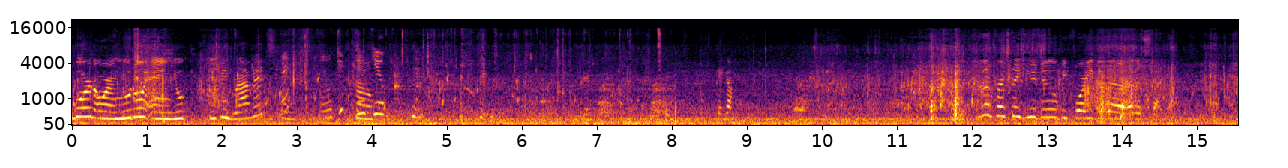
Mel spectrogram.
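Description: Water splashes as children swim.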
